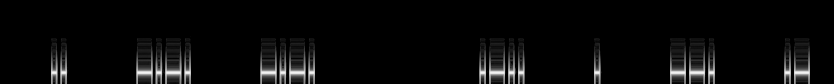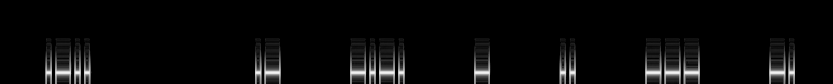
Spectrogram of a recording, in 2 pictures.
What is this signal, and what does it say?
Morse code, heard as a keyed tone, about 25 wpm, spaced as for 10 wpm, 550 Hz. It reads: ICC LEGAL ACTION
